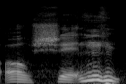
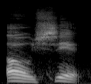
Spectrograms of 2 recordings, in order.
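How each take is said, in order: First: Loud startled curse; surprised. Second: Louder, higher shocked curse. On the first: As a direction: caught off guard, loud. Surprise in game. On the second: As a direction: really caught out, loud. Bigger surprised curse. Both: Real, not acted.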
